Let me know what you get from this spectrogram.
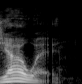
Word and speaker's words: Yahweh: We translate that word Lord from the Tetragrammaton or YHWH, and we pronounce it as Yahweh.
